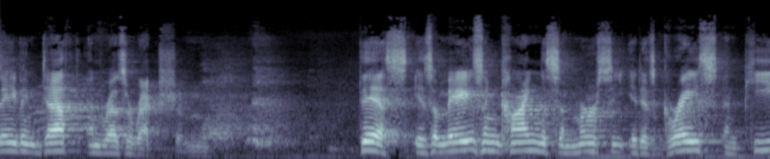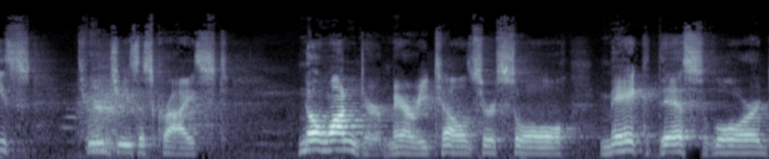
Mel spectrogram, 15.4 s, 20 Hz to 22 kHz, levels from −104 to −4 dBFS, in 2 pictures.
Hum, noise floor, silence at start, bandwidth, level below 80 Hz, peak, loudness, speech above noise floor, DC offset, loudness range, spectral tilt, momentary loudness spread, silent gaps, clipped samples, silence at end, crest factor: none; -65 dBFS; 0 s; 15.5 kHz; -72 dBFS; -8 dBFS; -30 LUFS; 34 dB; under 0.1%; 8 LU; -2.5 dB/octave; 18 LU; none; under 0.1%; 0 s; 24 dB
